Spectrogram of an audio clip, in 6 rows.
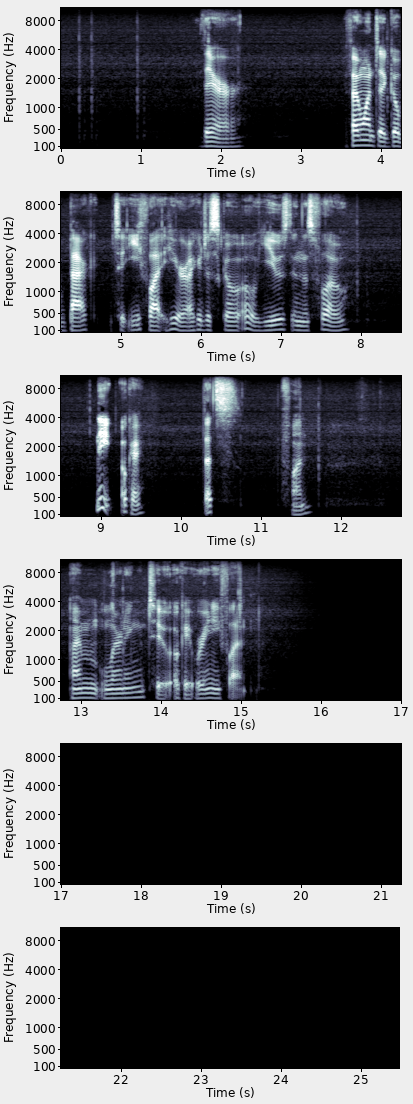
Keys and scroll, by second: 10.8 super+z, 12.4 BackSpace.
